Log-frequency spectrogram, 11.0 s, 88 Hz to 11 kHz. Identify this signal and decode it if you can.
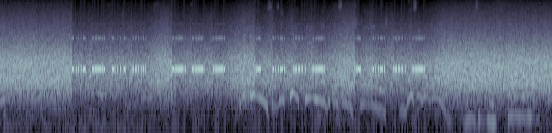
Hellschreiber (Feld-Hell, 122.5 baud), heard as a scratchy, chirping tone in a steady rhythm, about 900 Hz, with radio static and a narrow filter. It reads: N0UX 569 1473 1473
